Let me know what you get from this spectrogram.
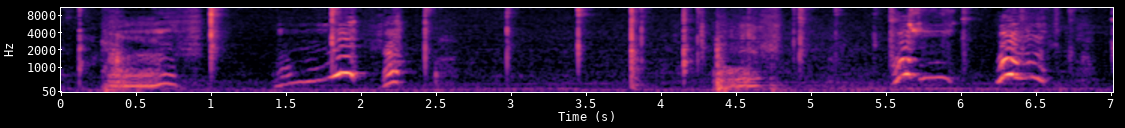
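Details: Australian Shepherd dog playing table tennis; short rising whining yips in small bursts, mixed with sharp clicks of the ball bouncing and a person's voice.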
